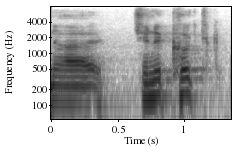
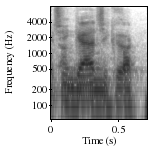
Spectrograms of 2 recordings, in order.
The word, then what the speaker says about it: Chingachgook: But, you know, like when Duncan and Hawkeye have that look, every significant dramatic moment in the film, I mean, obviously between Chingachgook, I can't say it right. – Chingachgook.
